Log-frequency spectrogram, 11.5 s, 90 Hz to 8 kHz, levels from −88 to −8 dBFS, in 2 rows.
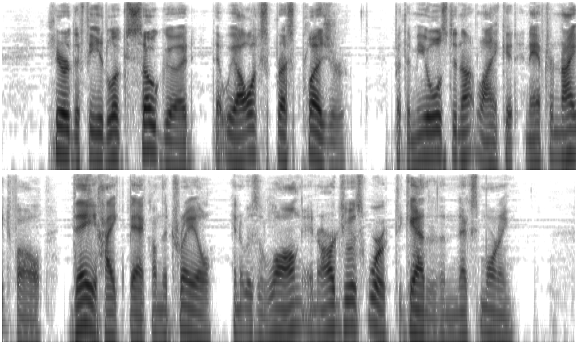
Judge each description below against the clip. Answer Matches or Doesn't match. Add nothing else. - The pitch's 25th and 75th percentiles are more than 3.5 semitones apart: Matches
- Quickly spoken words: Matches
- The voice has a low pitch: Matches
